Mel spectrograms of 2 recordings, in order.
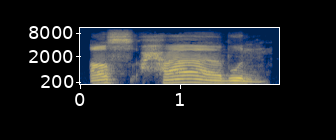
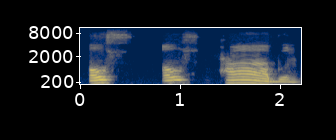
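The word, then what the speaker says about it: أصحاب: Sot itu bukan sin, tapi dia ee ee apa cara pelafalannya agak berbeda meskipun dia sama-sama SS juga, tapi agak berbeda. Nanti sifat-sifatnya juga ada beberapa yang beda.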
